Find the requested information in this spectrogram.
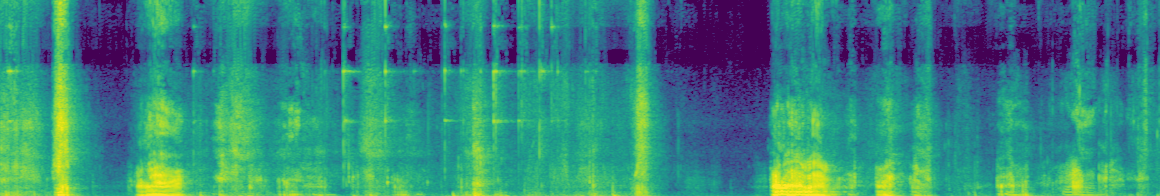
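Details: Dog couple squabbling nose-to-nose indoors, all bark and playful love bites; choppy growling yaps and snorts come in clusters, a silent gap near seven seconds, then a loud renewed outburst of grumbling yaps.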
